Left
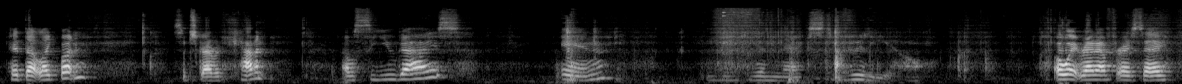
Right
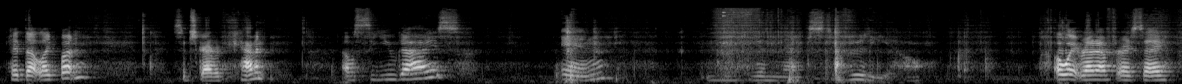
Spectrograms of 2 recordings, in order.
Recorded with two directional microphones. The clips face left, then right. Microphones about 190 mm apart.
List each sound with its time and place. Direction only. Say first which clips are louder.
0.1 s speech: left 2 dB; 15° left (ahead or behind)
1.4 s speech: even; centre (ahead or behind)
3.0 s a woman's voice: left 2 dB; 15° left (ahead or behind)
7.1 s speech: right 2 dB; 5° right (ahead or behind)
8.1 s speech: even; 10° left (ahead or behind)
10.4 s speech: left 2 dB; 10° left (ahead or behind)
